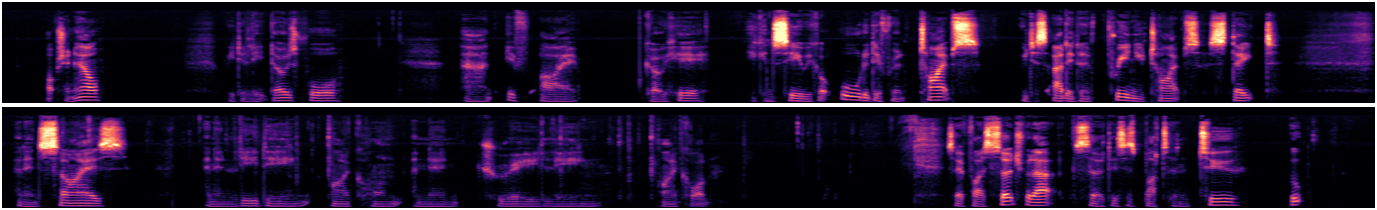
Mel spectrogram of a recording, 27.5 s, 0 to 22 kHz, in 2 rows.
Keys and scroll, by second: 0.5 alt+l, 9.2 shift+t, 10.9 super+a, 11.8 shift+s, 14.0 shift+s, 15.2 super+a, 15.9 shift+l, 17.0 shift+i, 18.3 super+a, 18.8 shift+t, 20.2 shift+i, 23.7 shift+i.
